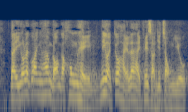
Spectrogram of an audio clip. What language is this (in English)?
Cantonese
